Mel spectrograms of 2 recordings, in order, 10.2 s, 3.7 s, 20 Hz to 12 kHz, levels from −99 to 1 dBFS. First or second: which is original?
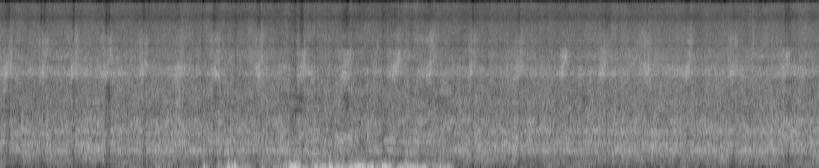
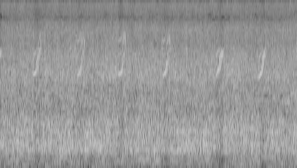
second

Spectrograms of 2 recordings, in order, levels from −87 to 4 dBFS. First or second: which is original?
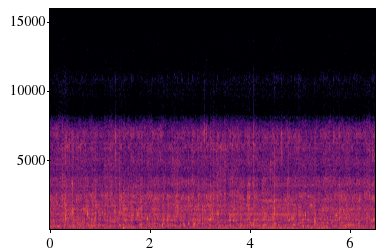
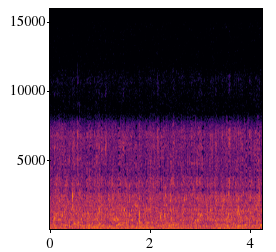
second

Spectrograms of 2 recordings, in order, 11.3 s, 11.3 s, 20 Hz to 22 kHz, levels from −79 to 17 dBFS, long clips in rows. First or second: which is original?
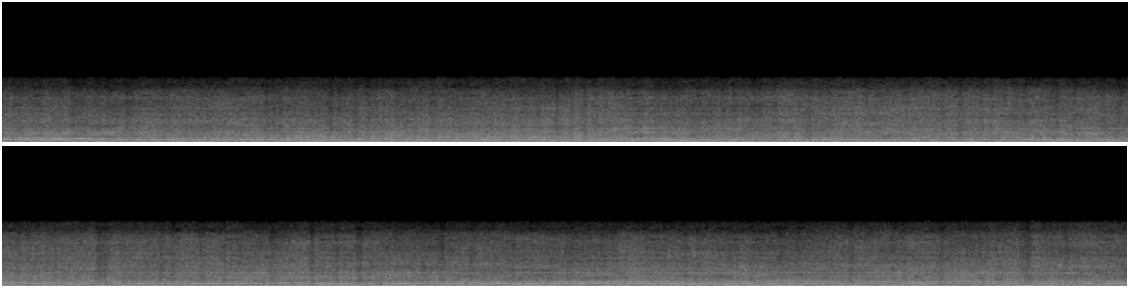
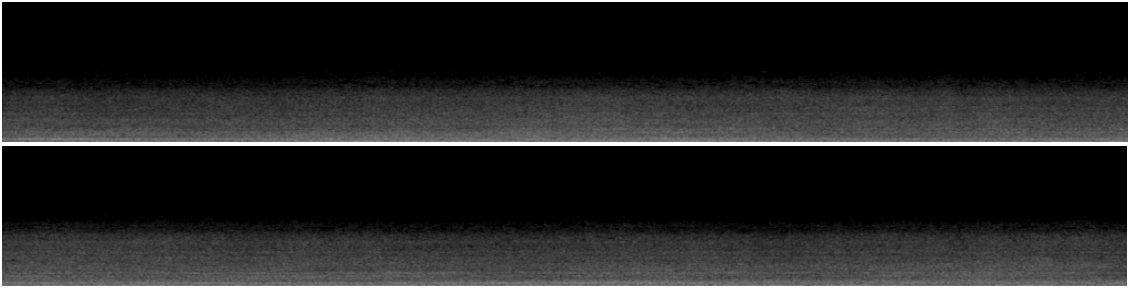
second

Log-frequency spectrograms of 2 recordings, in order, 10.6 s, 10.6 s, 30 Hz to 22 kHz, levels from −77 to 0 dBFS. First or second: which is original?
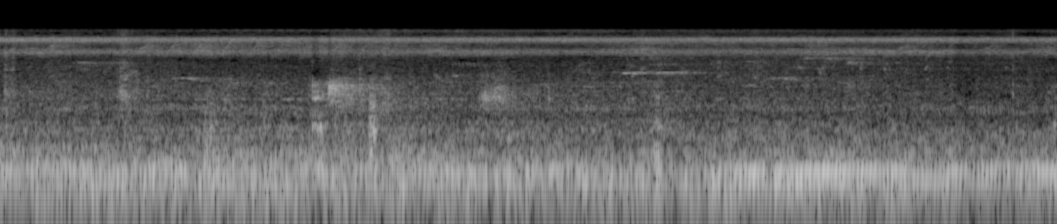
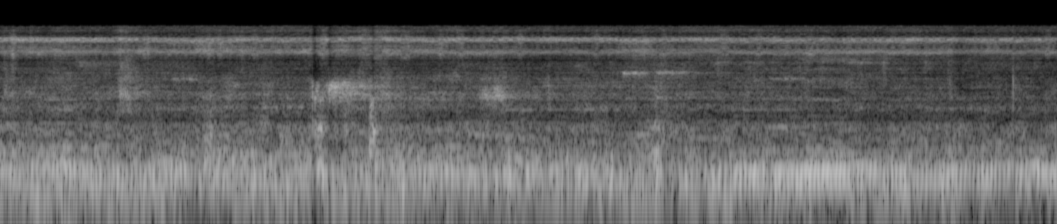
first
